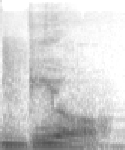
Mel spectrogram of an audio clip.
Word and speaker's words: BYOR: You know, BYOR came in immediately, and it's BYO, but I thought people won't know how to pronounce it, BYO. Yeah. So I just put the R at the end so people know it's BYOR.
